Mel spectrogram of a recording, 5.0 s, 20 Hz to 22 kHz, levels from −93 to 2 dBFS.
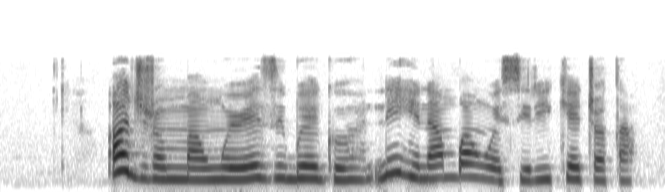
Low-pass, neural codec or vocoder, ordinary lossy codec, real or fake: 7.2 kHz; none; Opus, 64 kbps; real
